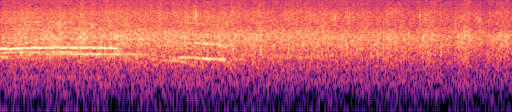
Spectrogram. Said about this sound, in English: We've got Congressman Russ Carnahan, who's voting on the budget today, but I want everybody to give him a big round of applause anyway.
